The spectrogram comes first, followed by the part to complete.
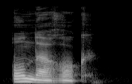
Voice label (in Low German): "Onderrock", Platt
